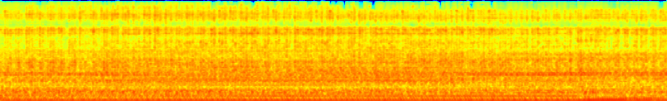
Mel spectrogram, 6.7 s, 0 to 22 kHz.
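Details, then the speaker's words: Cat 950 loader diesel, run after sitting about 15 years, water drained from fuel, old filter with water separator refitted, new 24V batteries. Steady low chug with some clatter at idle, no stumbling; normal diesel idle. "This loader has been sitting for about 15 years. Had to drain the water out of the fuel. To get it running."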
